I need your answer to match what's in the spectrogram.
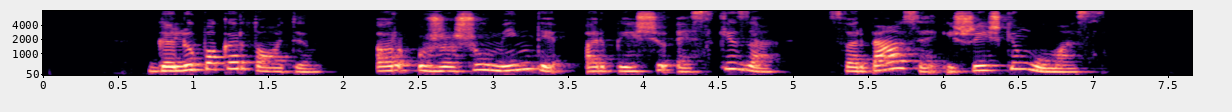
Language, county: Lithuanian, Panevėžys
